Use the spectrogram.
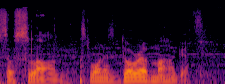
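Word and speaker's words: Go raibh maith agat: Last one is Gurav Mahagat. There is no V in the Gaelic language, so the letters B and H together form the sound V.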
